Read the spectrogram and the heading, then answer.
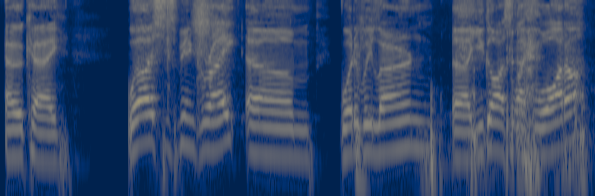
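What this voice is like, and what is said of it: Put-on Australian accent. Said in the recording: “in your Australian accent”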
